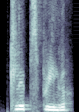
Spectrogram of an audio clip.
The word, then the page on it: Klipspringer: Indian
